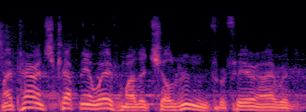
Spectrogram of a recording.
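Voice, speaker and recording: A man playing a wistful, deadpan storyteller looking back on boyhood in comic old-time radio style, with folksy pauses. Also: medium pitch, lightly acted, low-quality recording. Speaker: storyteller host of a radio show.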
